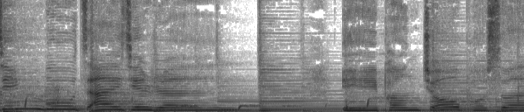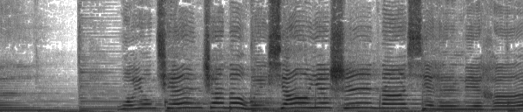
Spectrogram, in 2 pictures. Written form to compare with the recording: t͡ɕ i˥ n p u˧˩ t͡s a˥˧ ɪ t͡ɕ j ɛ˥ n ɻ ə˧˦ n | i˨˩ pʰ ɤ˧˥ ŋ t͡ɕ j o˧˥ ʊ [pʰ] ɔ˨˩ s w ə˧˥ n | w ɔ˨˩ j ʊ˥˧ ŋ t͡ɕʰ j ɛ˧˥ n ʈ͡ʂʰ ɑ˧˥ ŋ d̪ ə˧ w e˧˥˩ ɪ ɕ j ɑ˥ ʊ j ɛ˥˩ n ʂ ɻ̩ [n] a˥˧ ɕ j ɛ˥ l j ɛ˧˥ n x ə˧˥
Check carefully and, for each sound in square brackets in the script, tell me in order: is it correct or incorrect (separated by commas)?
correct, correct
